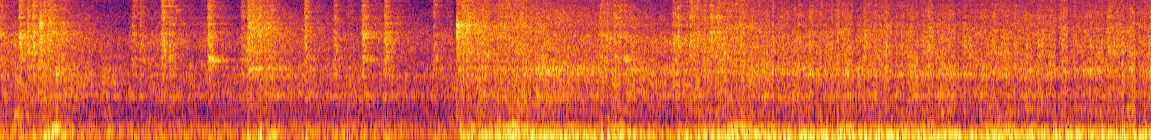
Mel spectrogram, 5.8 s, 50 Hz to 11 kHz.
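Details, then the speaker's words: 1969 Camaro restomod, 427 Dart block V8: uneven ragged idle with a couple of blips, stumbling; air-fuel reading around 35 suggests way too lean; spark plugs to be checked. Cause unconfirmed. "it doesn't seem to be working it's like a 35 which is a signal mean way too lean"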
